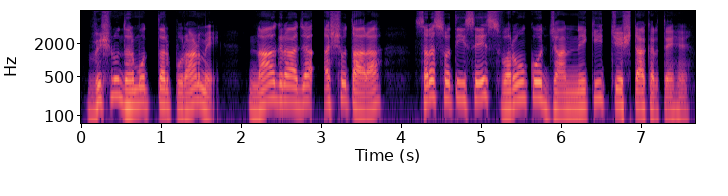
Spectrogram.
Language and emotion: Hindi, neutral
